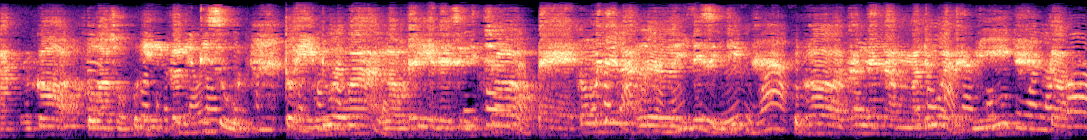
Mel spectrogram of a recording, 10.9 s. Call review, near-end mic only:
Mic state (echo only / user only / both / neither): both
